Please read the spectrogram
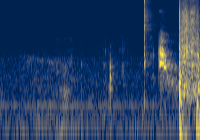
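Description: A pause in a man's talk: quiet room tone with a faint steady hum, a short mouth noise about three seconds in, then a sharp intake of breath near the end.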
